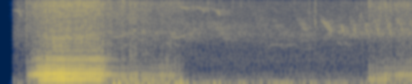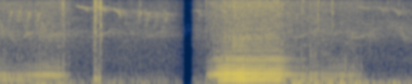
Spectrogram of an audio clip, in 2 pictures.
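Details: Bumblebee. A bumblebee gives a low, rich droning buzz in bursts of about a second and a half. Each burst swells loudly, then fades, and returns with a softer hum between passes.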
